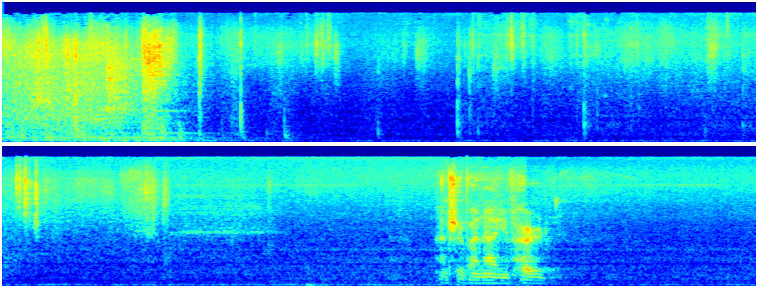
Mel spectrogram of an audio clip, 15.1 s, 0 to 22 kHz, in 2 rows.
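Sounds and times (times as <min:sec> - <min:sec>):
low room hum: 0:00.0 - 0:15.0
short hissing rustles: 0:06.4 - 0:10.2.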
